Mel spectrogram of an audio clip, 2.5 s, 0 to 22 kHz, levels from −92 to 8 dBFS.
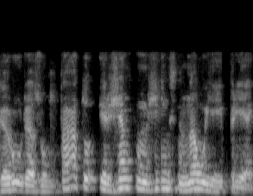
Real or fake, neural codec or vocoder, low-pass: real; none; 7.2 kHz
